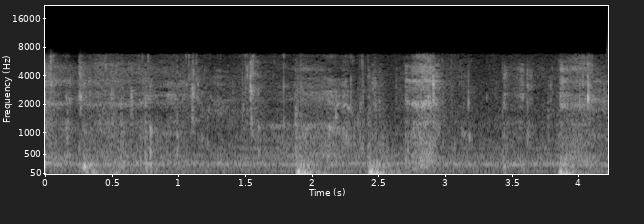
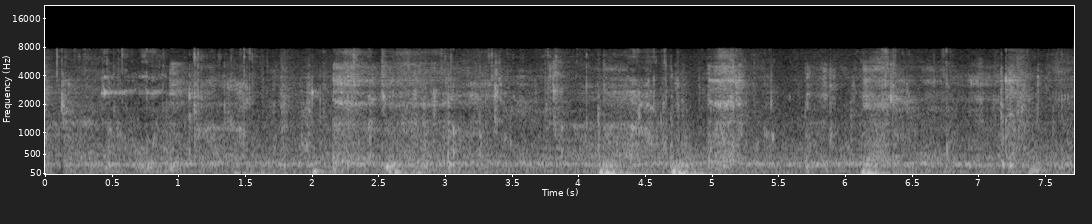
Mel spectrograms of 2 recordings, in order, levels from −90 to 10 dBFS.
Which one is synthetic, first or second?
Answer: second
